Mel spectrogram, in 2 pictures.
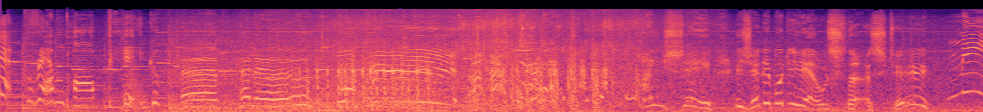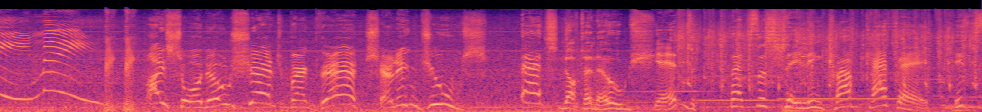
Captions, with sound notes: Is that Grandpa Pig? Uh... Hello. Whoopie! Ha-ha! I say, is anybody else thirsty? Me! Me! (SNORTS) I saw an old shed back there selling juice. That's not an old shed! That's the Sailing Club Cafe!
